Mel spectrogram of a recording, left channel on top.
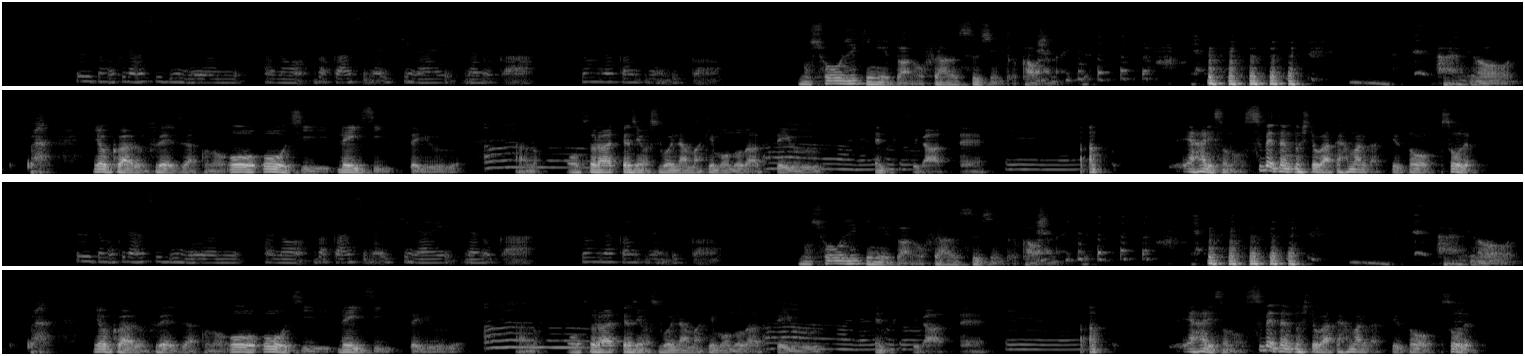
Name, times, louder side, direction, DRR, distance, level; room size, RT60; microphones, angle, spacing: voice 1, 0.7-5.3 5.8-7.2 10.3-11.5 11.9-12.0 12.3-13.2 14.1-14.3 14.6-15.2 20.0-21.3 22.1-22.2 22.8-24.5 25.2-26.2 29.7-29.9, right 2 dB, 10° right, 0.6 m, -48 dB
voice 2, 8.0-10.4 12.1-12.8 13.5-13.8 14.3-15.1 15.5-19.8 20.4-20.6 20.9-23.4 23.9-24.1 24.4-25.0 26.9-29.9, left 2 dB, 30° left, 0.3 m, -31 dB
4.8 x 3.2 x 3.4 m
head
